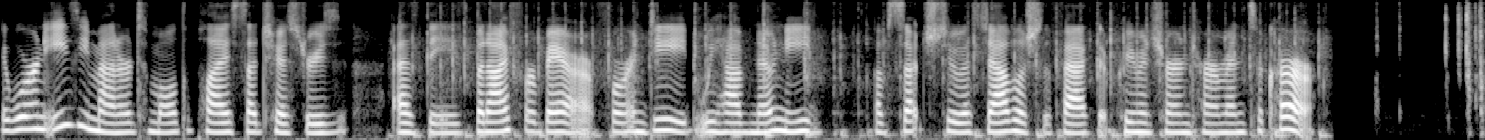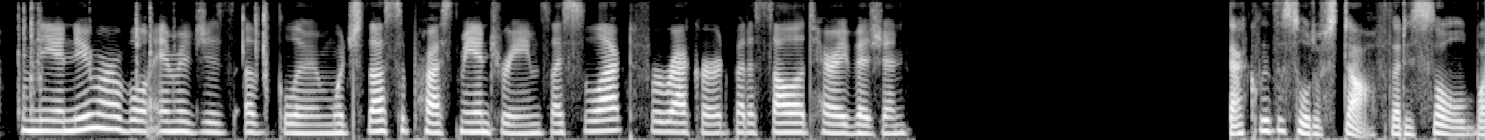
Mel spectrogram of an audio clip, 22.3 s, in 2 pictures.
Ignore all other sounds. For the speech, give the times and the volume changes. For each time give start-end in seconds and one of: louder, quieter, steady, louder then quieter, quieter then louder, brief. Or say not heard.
0.0-9.8 steady
11.3-17.9 steady
20.4-22.2 brief.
